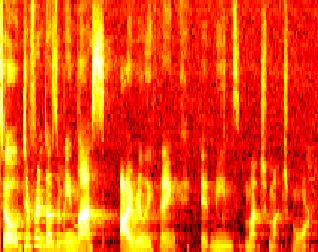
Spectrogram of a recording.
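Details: Adult woman speaking; typical speech.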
